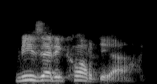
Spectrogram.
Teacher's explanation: the stress is on core misericordia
